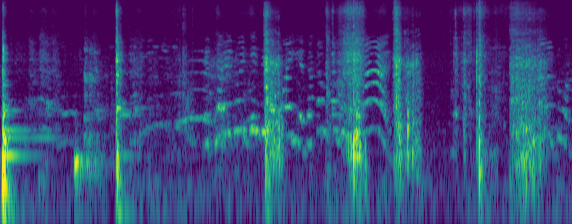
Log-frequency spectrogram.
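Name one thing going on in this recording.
A wooden pole thuds and knocks against a hard surface.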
